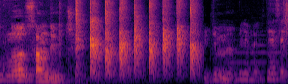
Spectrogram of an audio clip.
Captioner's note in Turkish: Alkış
